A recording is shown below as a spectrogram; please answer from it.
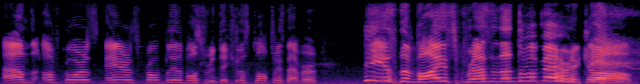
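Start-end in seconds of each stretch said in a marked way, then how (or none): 3.6-6.3 mock dramatic reveal. A narrator's reading. Reveals ridiculous plot twist.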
